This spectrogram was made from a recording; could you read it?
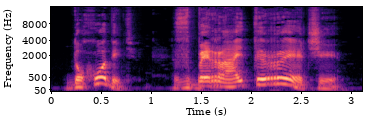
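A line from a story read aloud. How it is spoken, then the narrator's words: Supply manager shouting. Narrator (Ukrainian): закричав завгосп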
